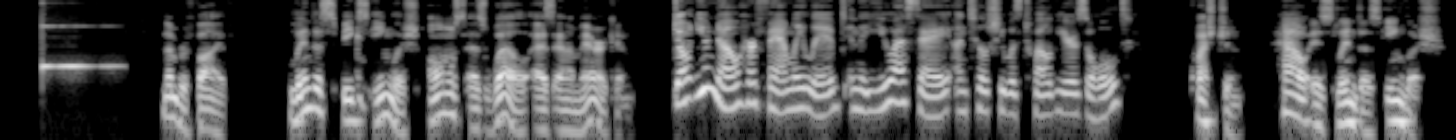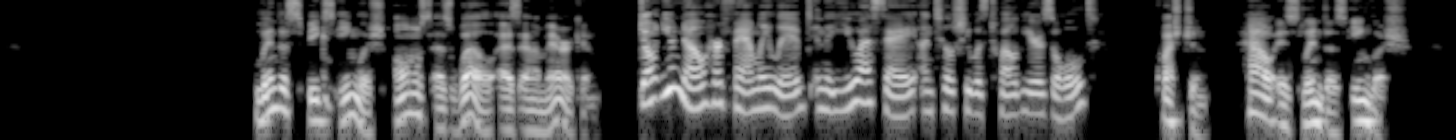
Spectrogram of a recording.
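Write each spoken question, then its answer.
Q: How is Linda's English?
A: Almost as good as an American's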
